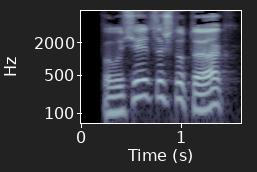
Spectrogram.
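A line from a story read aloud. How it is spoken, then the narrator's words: Mumbling. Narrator (Russian): вновь промямлил я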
